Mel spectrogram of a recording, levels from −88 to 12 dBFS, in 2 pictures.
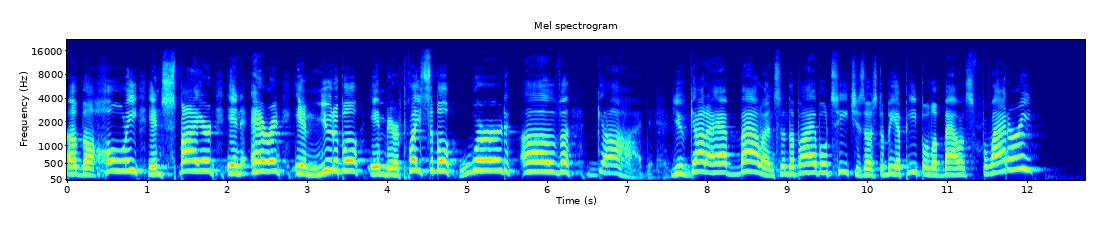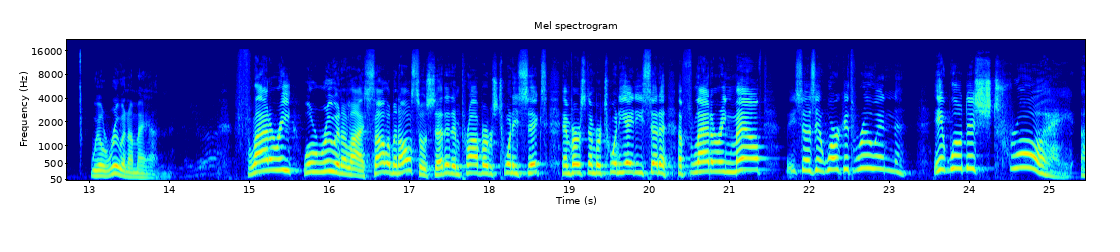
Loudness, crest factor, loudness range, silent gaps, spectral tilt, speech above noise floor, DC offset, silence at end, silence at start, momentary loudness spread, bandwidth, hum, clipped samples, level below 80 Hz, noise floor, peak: -27 LUFS; 20 dB; 5 LU; none; -5 dB/octave; 50 dB; under 0.1%; 0 s; 0 s; 9 LU; 16.5 kHz; none; under 0.1%; -76 dBFS; -77 dBFS; -8 dBFS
